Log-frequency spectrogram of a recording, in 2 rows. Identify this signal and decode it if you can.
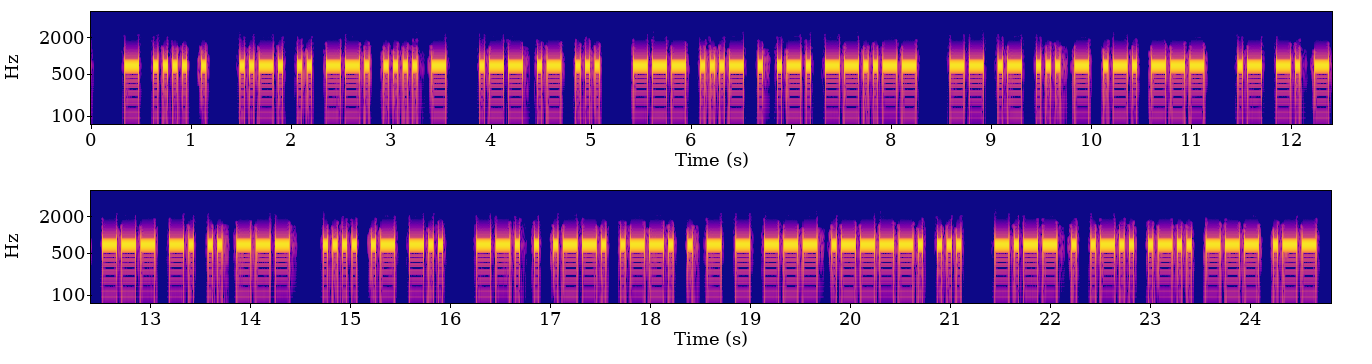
Morse code, heard as a keyed tone, about 25 wpm, 700 Hz. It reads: THE FIGHT WAS OVER, MASTRO ANTONIO HAD GEPPETTO'S YELLOW
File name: Pinocchio / Pinocchio ch2 25 25 ik1hge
